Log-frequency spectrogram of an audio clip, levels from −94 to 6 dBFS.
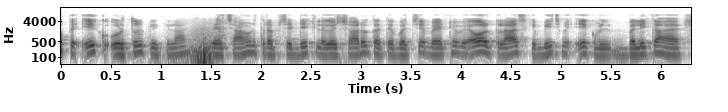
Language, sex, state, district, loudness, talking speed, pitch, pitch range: Hindi, male, Bihar, Sitamarhi, -31 LUFS, 235 wpm, 135 Hz, 130-155 Hz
